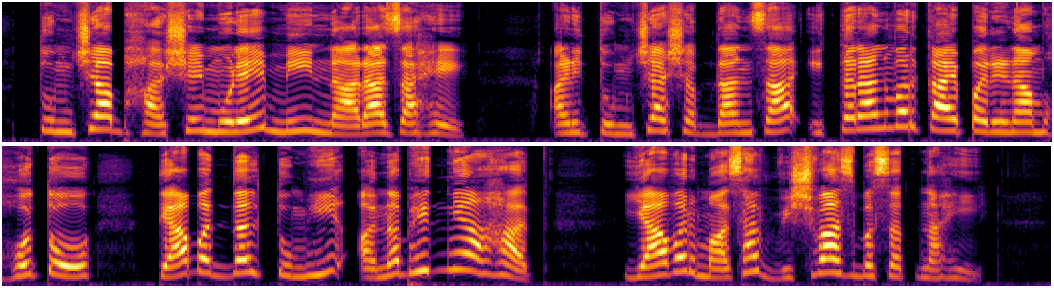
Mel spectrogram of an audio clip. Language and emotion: Marathi, angry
